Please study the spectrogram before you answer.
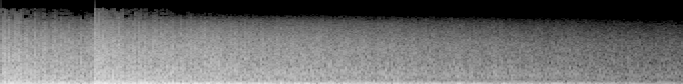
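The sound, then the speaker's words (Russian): Explosions of two towers detonated by remote at almost the same moment: a sudden loud blast swells into a deep, heavy rumble that slowly fades over several seconds. “Даже внутри проходца я услышал два прозвучавших практически синхронно взрыва.”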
